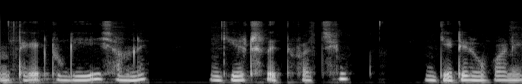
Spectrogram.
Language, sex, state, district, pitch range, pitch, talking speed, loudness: Bengali, female, West Bengal, Jalpaiguri, 190-210 Hz, 195 Hz, 125 wpm, -20 LUFS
